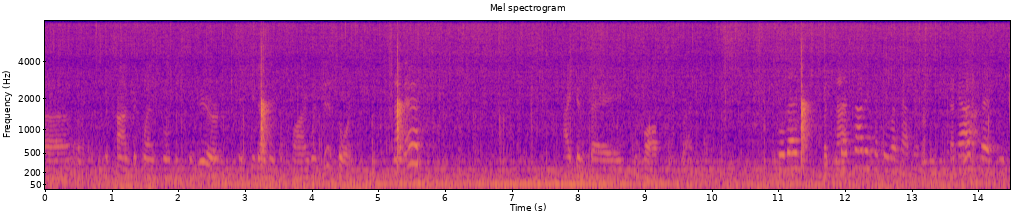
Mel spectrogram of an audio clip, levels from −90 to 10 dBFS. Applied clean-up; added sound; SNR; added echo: none; Clapping + Frying (food); -5 dB; none.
